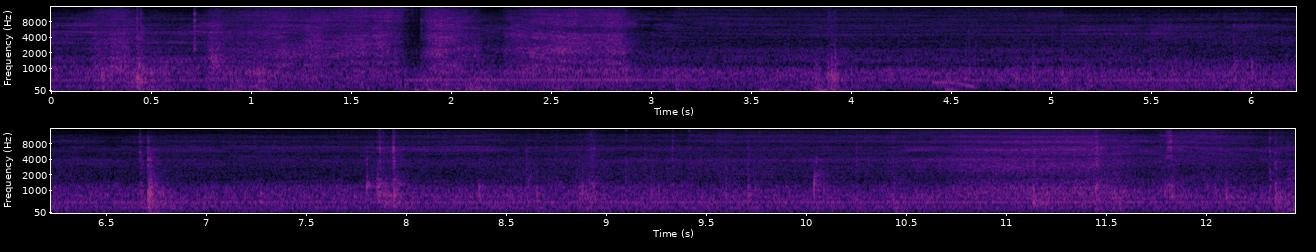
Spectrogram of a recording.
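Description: HEPA vacuum hose hissing steadily with a faint whine while old glazing putty is scraped out of a wooden window sash. The scraping and light clicks are busiest in the first three seconds, then come only now and then.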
